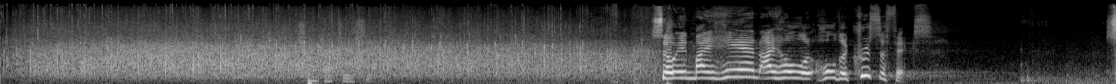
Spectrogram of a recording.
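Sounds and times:
audience applauding a child: 0:00.0 - 0:06.6
speech: 0:03.2 - 0:04.0, 0:06.5 - 0:09.4.

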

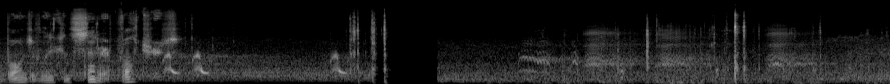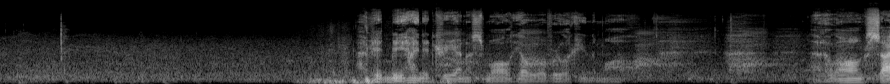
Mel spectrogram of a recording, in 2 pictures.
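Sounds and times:
steady outdoor noise: 0:00.0 - 0:17.7
speech: 0:00.1 - 0:02.2, 0:12.6 - 0:15.3, 0:17.1 - 0:17.7
flock of blackbirds calling over a park: 0:01.2 - 0:02.4, 0:05.2 - 0:09.6, 0:12.8 - 0:17.7
sharp clicks: 0:03.4 - 0:04.0, 0:06.1 - 0:09.6.

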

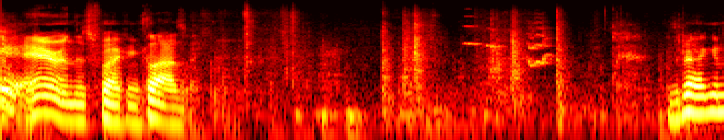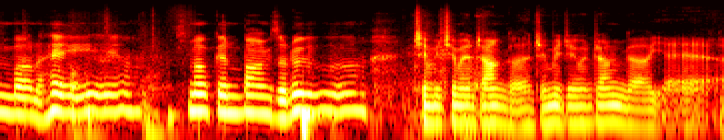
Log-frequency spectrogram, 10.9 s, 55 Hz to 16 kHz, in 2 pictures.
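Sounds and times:
speech: 0:00.0 - 0:01.7, 0:05.0 - 0:10.8
door creaking and squeaking as it is pulled open: 0:02.8 - 0:04.5.

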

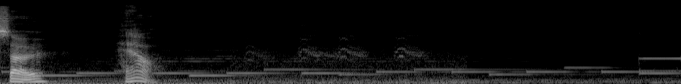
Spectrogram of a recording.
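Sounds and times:
speech: 0:00.0 - 0:00.6, 0:01.2 - 0:01.6
crows cawing: 0:01.9 - 0:04.7.

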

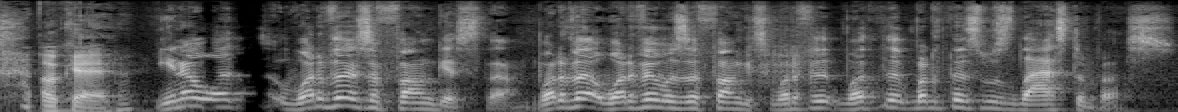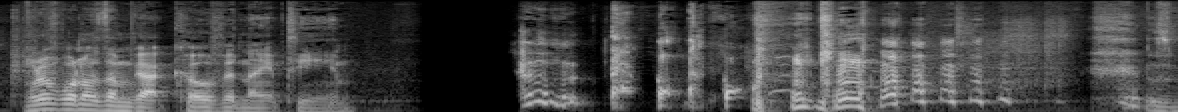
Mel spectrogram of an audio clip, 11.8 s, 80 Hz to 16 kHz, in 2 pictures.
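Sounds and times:
speech: 0:00.1 - 0:07.8, 0:08.5 - 0:11.7
harsh raspy coughing fit: 0:08.5 - 0:10.0
laughter: 0:09.6 - 0:11.7.

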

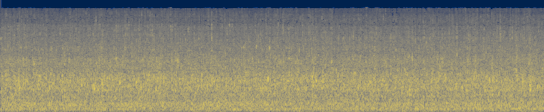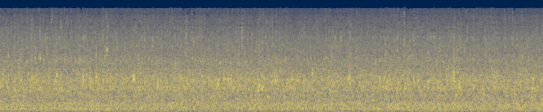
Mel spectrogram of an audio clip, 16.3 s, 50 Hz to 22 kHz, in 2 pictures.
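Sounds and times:
faint brighter water trickles and splashes: 0:00.0 - 0:16.3
gentle stream flowing: 0:00.0 - 0:16.3.

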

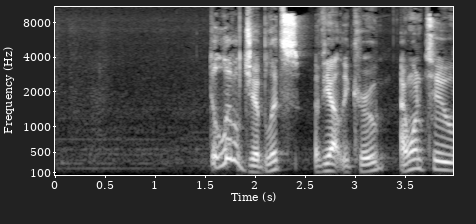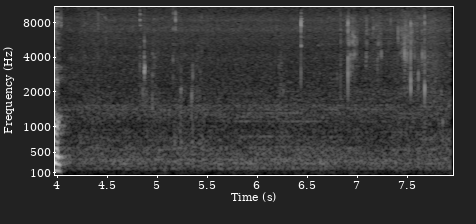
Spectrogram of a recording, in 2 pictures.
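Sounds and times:
steady low hiss: 0:00.0 - 0:07.9
speech: 0:01.6 - 0:04.2
person drinking a glass of ozonated water: 0:04.8 - 0:05.6, 0:06.4 - 0:07.9.

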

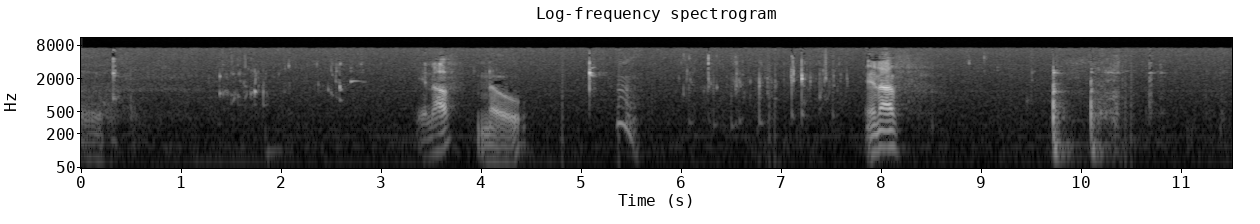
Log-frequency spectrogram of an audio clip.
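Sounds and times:
liquid pouring into a glass: 0:01.4 - 0:02.9, 0:06.0 - 0:07.7
speech: 0:03.4 - 0:04.6, 0:07.9 - 0:08.3.

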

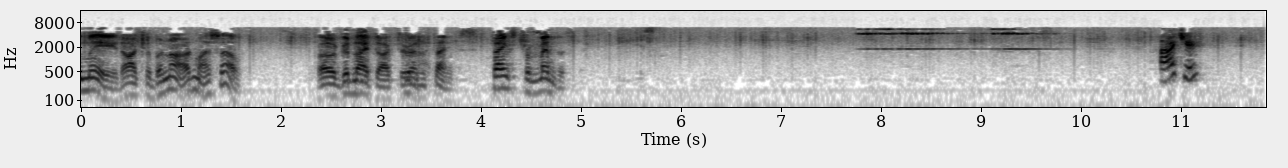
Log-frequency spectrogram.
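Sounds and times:
speech: 0:00.0 - 0:01.8, 0:02.4 - 0:05.0, 0:10.8 - 0:11.4
faint hissy background: 0:00.0 - 0:11.8
electric doorbell ringing: 0:07.8 - 0:10.0.

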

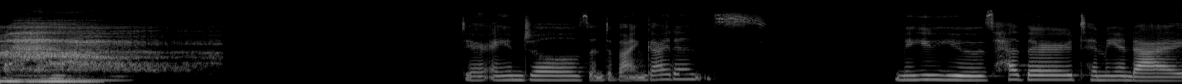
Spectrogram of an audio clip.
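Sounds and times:
deep breath taken and let out during a calm prayer: 0:00.0 - 0:02.2
speech: 0:04.6 - 0:07.5, 0:09.0 - 0:11.8.

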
